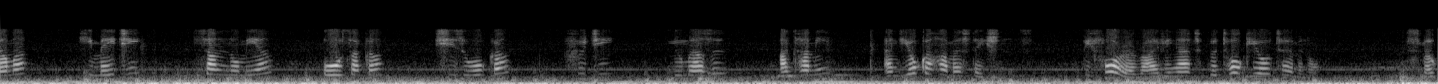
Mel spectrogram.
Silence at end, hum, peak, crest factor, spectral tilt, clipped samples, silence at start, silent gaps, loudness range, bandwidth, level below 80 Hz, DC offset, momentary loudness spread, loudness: 0 s; none; -2 dBFS; 16 dB; -8 dB/octave; under 0.1%; 0 s; none; 4 LU; 5.4 kHz; -20 dBFS; under 0.1%; 9 LU; -27 LUFS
